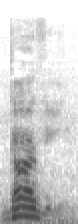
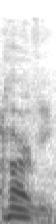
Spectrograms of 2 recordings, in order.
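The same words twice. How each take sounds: First: Garvey said with a firm hard G; right name Garvey. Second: Harvey said with a clear H sound, the wrong name. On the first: Correcting the listener on the player's name, Garvey with hard G. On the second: Correcting the listener on the player's name, Harvey with H. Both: Shown as a demonstration. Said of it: "Steve Garvey, not Harvey".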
